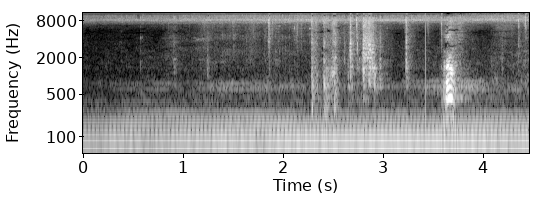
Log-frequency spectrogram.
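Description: A dog gives a single short bark near the end, over a steady low hum, with some light rustling just before it.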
